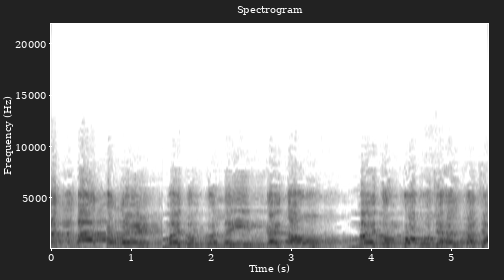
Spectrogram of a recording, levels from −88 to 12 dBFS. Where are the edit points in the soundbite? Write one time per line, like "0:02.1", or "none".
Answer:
0:01.3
